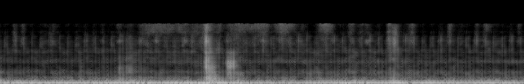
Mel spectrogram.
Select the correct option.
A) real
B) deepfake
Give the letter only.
B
